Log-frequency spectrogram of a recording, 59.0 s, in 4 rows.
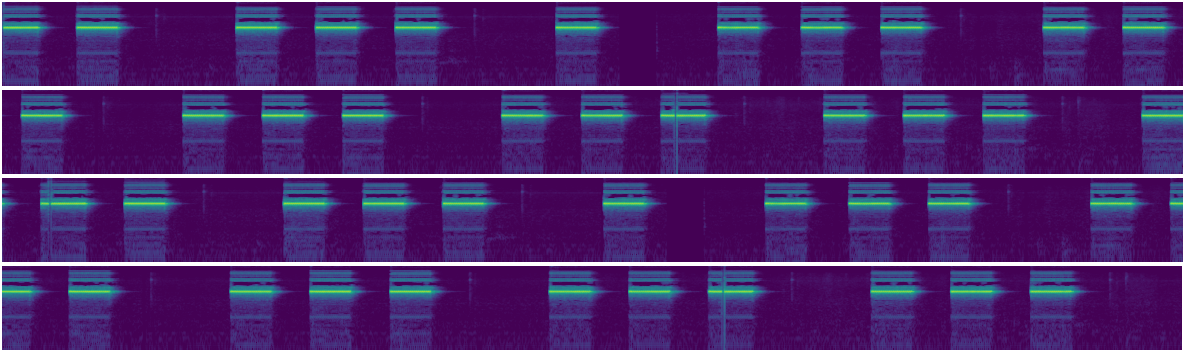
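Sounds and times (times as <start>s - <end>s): fire alarm horn beeping: 0.0s - 1.7s, 3.0s - 5.6s, 6.9s - 7.7s, 9.0s - 11.7s, 13.0s - 15.8s, 17.0s - 19.7s, 21.0s - 23.8s, 25.0s - 27.8s, 29.0s - 31.8s, 33.1s - 35.8s, 37.1s - 37.8s, 39.1s - 41.8s, 43.2s - 45.8s, 47.2s - 49.8s, 51.2s - 53.9s, 55.2s - 57.9s.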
